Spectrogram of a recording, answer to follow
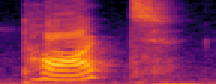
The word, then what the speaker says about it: thought: So the first pronunciation of this combination is aw, and for this pronunciation we have words like thought, bought, right? So here you can hear the pronunciation in these words of the OUGH combination, which sounds like aw.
